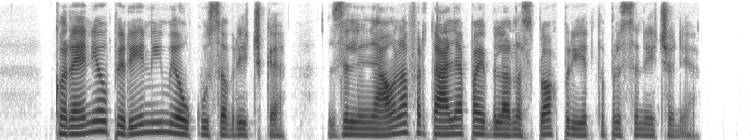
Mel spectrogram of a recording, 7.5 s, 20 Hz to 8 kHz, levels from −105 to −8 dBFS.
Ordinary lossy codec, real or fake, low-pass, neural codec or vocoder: none; real; none; none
